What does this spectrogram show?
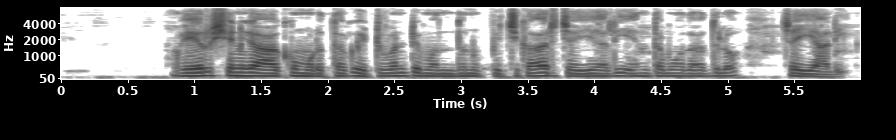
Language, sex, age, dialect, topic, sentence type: Telugu, male, 25-30, Telangana, agriculture, question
